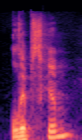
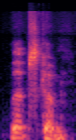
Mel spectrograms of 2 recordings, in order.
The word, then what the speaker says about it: Lipscomb: Lipscomb, Lipscomb. Yep. which I don't even know where that school is. So In Nashville, Tennessee. okay. It's just the B is silent, and people can have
